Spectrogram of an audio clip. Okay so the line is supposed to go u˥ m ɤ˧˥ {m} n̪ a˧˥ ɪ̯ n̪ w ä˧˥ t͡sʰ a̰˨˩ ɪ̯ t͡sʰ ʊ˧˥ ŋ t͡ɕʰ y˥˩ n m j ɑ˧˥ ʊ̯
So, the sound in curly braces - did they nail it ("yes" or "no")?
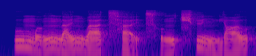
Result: no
